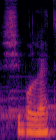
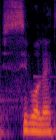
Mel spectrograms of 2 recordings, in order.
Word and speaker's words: chibolete: respondesse que não diziam Então diga chibolete se ele dissesse a sibolete sem conseguir pronunciar corretamente a palavra prendia o no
